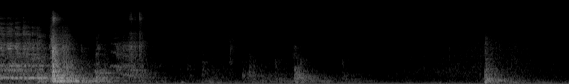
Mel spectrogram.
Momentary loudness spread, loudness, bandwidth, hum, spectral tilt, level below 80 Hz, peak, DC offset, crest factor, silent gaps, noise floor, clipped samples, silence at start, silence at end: 27 LU; -37 LUFS; 16 kHz; none; -5.5 dB/octave; -62 dBFS; -14 dBFS; 0.2%; 26 dB; none; -64 dBFS; under 0.1%; 0 s; 0.2 s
